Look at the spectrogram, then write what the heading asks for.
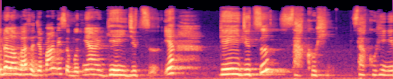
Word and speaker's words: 術: Ya, diingat-ingat ini dibacanya jutsu.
